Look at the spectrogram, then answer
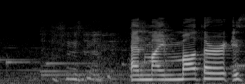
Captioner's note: audience laughing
